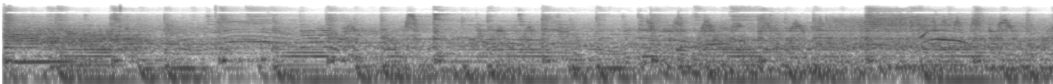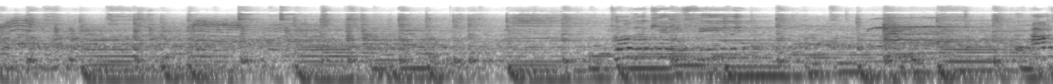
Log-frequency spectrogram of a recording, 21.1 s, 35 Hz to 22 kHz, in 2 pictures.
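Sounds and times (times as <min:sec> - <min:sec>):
live rock band playing: 0:00.0 - 0:21.0
crowd whoops or whistles: 0:09.1 - 0:09.9, 0:18.4 - 0:20.8.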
